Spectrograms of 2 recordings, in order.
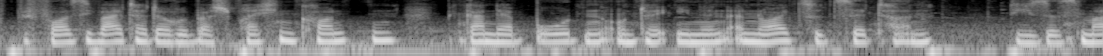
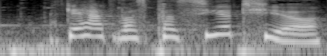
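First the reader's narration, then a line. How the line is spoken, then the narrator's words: Shouting. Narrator (German): schrie Ingrid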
